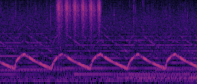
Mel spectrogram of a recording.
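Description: An ambulance siren wails in a repeating rising-and-falling pattern, about five sweeps in two seconds, loud and close over faint vehicle rumble, in the video game Troubleshooter: Abandoned Children.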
